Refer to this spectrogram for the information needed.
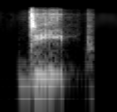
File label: "deep", Indian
